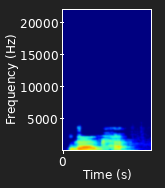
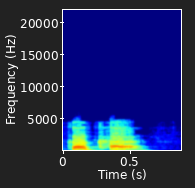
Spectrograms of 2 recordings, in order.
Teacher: Whereas ka kha, there is no nada. There is like a breath. So breath, just a muted breath is there. Ka kha. So this breath classification, these are called ghosha.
